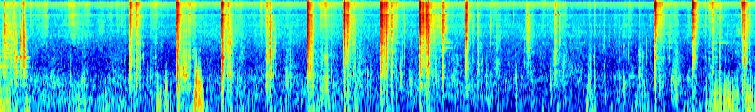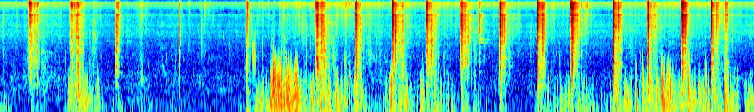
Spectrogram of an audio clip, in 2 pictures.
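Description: A metal spade working stony soil: irregular sharp clicks and knocks of the blade and stones striking each other, with heavier scraping and thudding bursts of earth being moved around the middle and toward the end.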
